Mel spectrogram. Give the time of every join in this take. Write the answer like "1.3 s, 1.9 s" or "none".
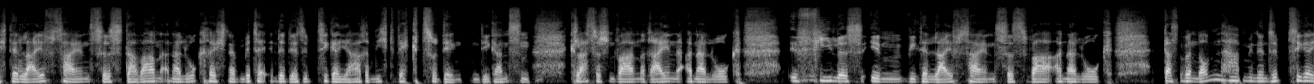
2.4 s, 6.2 s, 9.2 s, 11.8 s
